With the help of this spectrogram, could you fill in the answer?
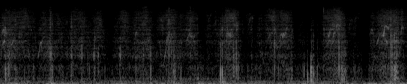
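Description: Fingertips and nails of both hands scratch the padded chest panels beside the zipper of a worn beige quilted nylon puffer jacket. A steady, bright, scratchy rustle runs throughout, with three sharper, louder strokes standing out near the end.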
